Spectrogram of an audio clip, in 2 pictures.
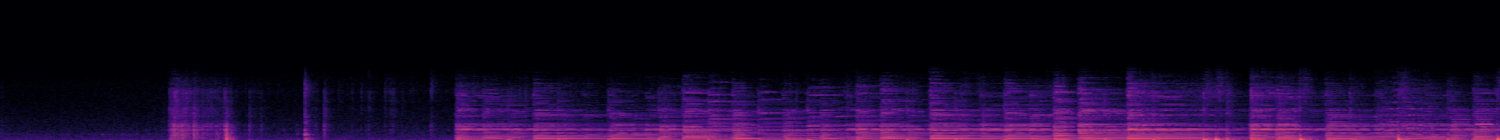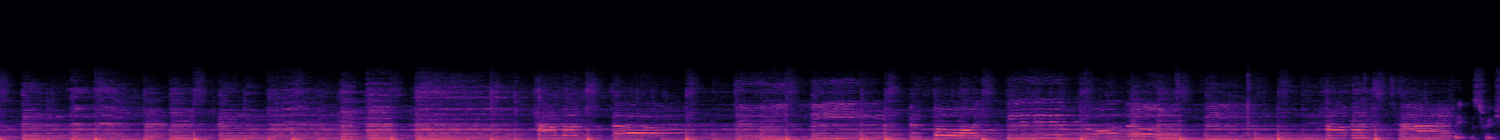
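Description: Bush record player's auto-changer: a low hum with a few clicks and knocks in the first few seconds as the record drops and the tonearm sets down, then a vinyl record plays through the built-in speaker from about four and a half seconds in, music with piano or keyboard.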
